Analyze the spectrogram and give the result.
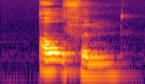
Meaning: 1. a village in Alphen-Chaam, North Brabant, Netherlands 2. any of multiple towns and/or municipalities in the Netherlands: Alphen aan den Rijn, a city and municipality in Zuid-Holland
- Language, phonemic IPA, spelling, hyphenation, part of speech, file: Dutch, /ˈɑl.fə(n)/, Alphen, Al‧phen, proper noun, Nl-Alphen.ogg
